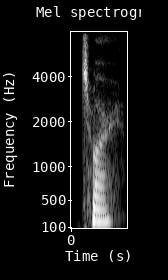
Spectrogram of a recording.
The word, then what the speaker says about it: Thor: She pronounced it Tor.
